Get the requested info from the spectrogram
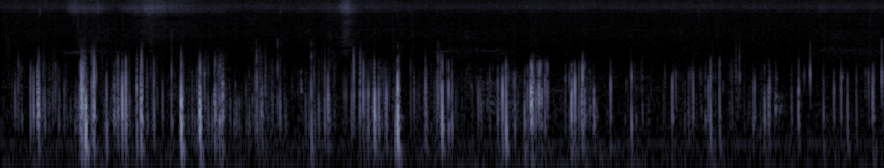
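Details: Continuous low gurgling and bubbling stomach growls from a gassy, hungry belly in the morning, recorded by a phone lain on while half-asleep; muffled toward the end.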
